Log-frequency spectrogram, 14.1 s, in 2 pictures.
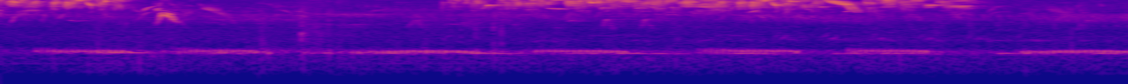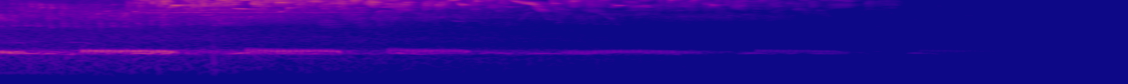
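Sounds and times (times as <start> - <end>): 
Eurasian collared dove cooing: 0.0 - 9.2.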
